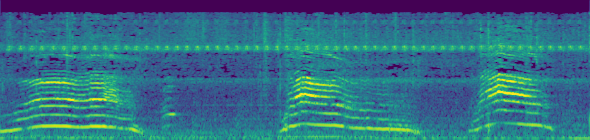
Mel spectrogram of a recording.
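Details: Night fight between two cats, a husband and wife pair that keeps someone awake; three long, slowly bending yowls, each lasting over a second, spaced a few seconds apart, over a faint steady whine.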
